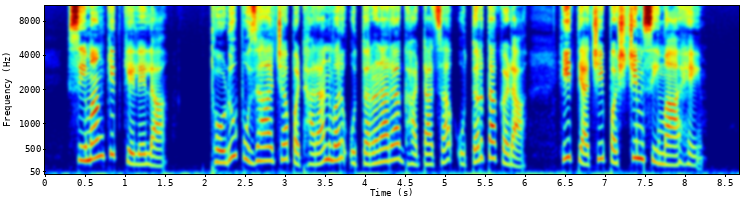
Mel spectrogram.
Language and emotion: Marathi, neutral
